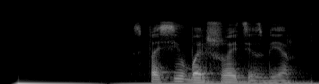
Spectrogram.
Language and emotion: Russian, positive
